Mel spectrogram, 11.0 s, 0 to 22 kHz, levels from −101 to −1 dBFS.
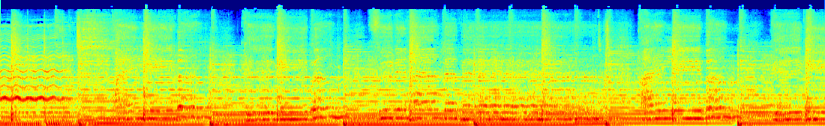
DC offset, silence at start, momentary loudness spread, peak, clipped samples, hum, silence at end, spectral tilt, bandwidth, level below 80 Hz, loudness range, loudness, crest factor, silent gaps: under 0.1%; 0 s; 3 LU; 0 dBFS; under 0.1%; none; 0 s; -6 dB/octave; 17.5 kHz; -18 dBFS; 1 LU; -13 LUFS; 12 dB; none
